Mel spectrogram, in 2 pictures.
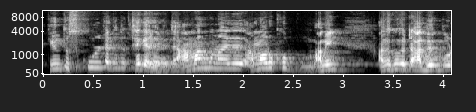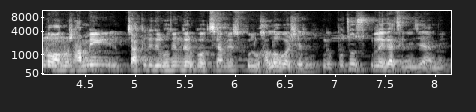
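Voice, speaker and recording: A man's voice: high-pitched, fast talker, warm tone. A man in his forties from West Bengal, interviewing in a rambling way, with many fillers. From West Bengal, India. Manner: rambling, repeats himself, frequent fillers. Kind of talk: conversational interview. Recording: roomy, slightly dull sound.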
